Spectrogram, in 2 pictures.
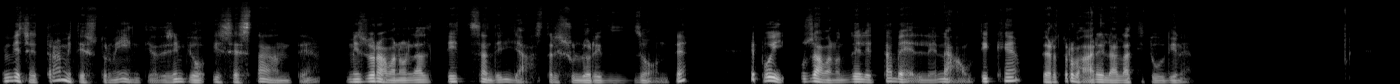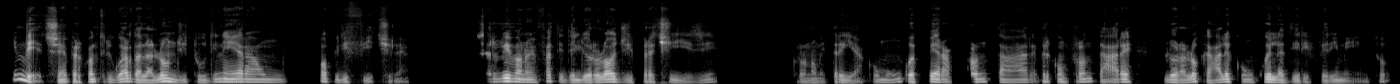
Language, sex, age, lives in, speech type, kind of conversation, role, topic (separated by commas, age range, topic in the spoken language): Italian, male, 25-29, Italy, read, expert-assistant, expert, Come si sono sviluppate le tecniche di navigazione nel corso dei secoli?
